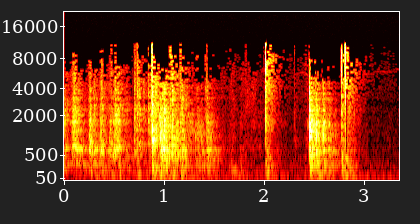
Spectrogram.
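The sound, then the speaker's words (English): A container is pushed back into place after its vegetables were dumped out. A run of light clattering knocks comes first, then three sharp, separate clicks follow after short pauses. “Okay, I'm going to reinsert my container. I dumped out all the vegetables.”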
